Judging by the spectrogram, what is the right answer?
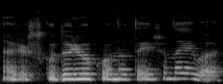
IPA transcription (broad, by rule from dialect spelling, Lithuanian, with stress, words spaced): ɐr ɪʃ skʊdʊˈrʲʊkʊ ˈnʊ ˈtɐɪ ʒʲɪˈnɐɪ ˈʋɐ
